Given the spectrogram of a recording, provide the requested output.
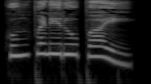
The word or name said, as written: ಕುಂಪಣಿರೂಪಾಯಿ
